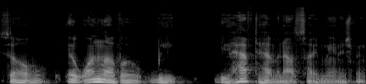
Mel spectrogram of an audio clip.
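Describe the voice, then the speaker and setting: A man's very deep, low voice, dark and mellow, somewhat breathy, at a moderate pace with ordinary pitch variation, on a very clean recording against a silent background. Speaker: furniture company chairman. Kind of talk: interview. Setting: studio.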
